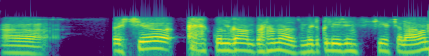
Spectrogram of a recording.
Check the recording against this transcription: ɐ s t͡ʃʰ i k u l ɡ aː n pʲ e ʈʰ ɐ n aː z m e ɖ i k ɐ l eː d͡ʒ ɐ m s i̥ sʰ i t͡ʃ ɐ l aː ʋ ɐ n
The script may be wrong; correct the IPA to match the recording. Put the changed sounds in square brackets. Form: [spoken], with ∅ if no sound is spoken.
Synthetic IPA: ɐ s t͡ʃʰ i k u l ɡ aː [m] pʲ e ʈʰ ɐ n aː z m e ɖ i k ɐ l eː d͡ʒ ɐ [n] s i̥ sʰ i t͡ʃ ɐ l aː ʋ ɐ n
